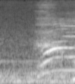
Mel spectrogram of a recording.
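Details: Short rising meow from a pet cat in a room, brief and upward-sweeping, answering a person calling it to come here.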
